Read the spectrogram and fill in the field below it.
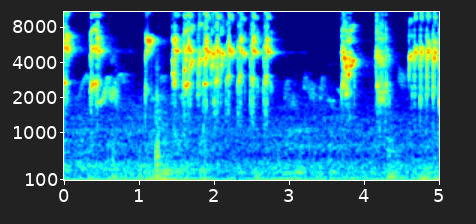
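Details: Pet lovebirds chirping indoors: bursts of high, sharp chirps and a fast rattling chatter, with short quiet gaps between calls.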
